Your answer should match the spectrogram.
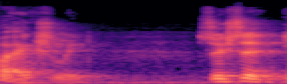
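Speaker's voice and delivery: normal talking voice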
